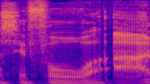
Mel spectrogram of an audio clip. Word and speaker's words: Sephora: først der, min hjerne har aldrig nogensinde brugt tid på at skulle spekulere over, hvordan udtales S-E-P-H-O-R-A. Mm. Sephora og Sephora, I don't know. – Men det var selvfølgelig Sephora.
